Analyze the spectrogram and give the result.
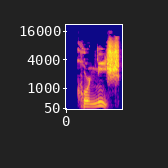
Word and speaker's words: Corniche: I believe it would be pronounced Corniche, because it's C-O-R-N-I-C-H-E, Corniche.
